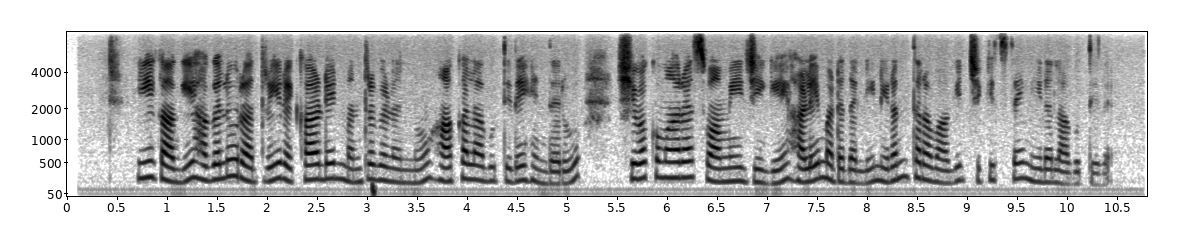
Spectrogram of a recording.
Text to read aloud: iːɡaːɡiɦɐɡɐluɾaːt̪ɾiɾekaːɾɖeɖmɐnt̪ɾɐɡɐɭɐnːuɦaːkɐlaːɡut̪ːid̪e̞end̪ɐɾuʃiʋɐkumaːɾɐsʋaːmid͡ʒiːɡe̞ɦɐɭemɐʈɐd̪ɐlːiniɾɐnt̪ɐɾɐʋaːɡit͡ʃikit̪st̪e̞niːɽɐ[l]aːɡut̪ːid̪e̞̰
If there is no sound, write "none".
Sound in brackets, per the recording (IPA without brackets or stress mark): l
